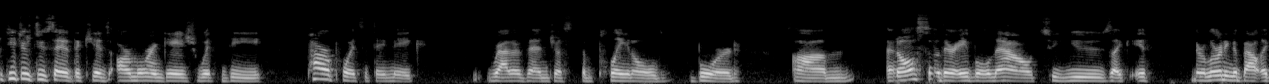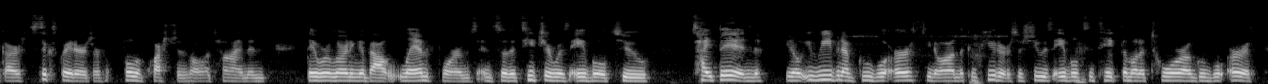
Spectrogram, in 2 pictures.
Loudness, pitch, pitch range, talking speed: -18 LUFS, 170 Hz, 160-180 Hz, 205 wpm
